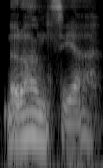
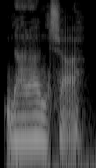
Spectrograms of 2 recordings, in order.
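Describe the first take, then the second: First: The name is said as the viewers say it. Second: The name is said as the Japanese show says it. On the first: "you say it like this" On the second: "I know that's how they're saying it"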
